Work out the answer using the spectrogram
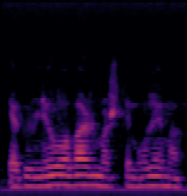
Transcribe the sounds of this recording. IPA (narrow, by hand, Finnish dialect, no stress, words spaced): jɑ kyl nĕ oʋɑˑ ʋɑrmɑste moleˑmɑk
